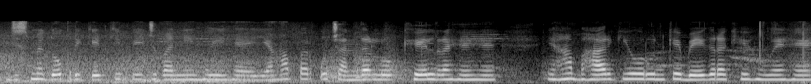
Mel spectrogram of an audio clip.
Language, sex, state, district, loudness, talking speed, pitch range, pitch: Hindi, female, Bihar, Saran, -15 LUFS, 185 wpm, 220-235 Hz, 225 Hz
